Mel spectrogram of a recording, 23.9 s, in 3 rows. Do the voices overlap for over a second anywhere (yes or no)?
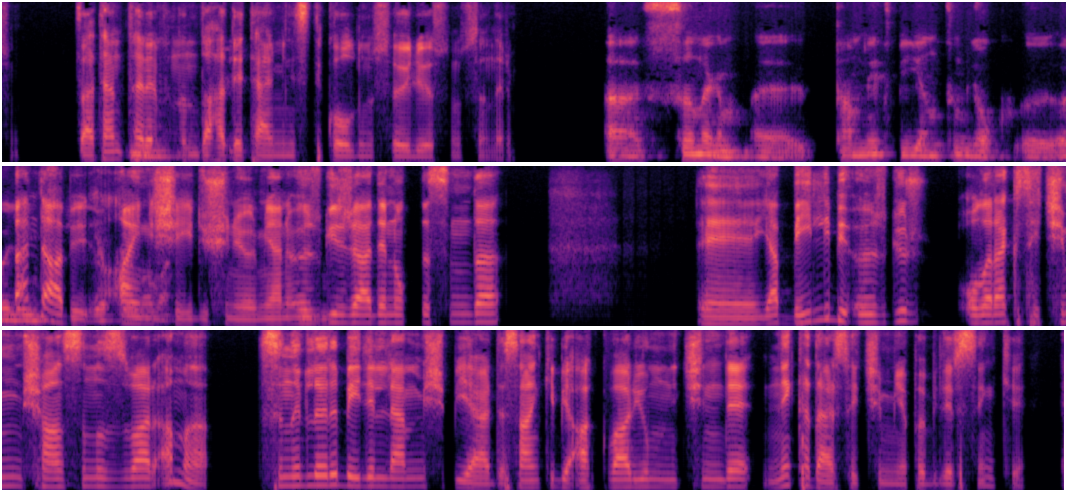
yes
